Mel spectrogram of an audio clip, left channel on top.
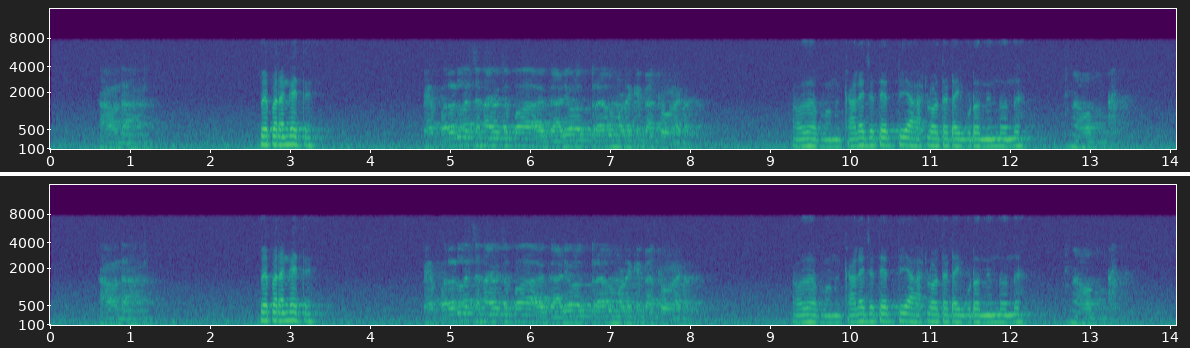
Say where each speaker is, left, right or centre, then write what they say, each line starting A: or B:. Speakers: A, on the left; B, on the left.
A: ಹೌದಾ
B: ಬರಂಗ ಐತೆ
A: ವ್ಯಾಪಾರ ಎಲ್ಲ ಚೆನ್ನಾಗಾಗಿತ ಗಾಡಿ ಒಳ ಟ್ರಾವೆಲ್ ಮಾಡೋಕೆ ಬ್ಯಾಸ್ ಒಳಕ
B: ಹೌದಾಪ್ಪನ್ ಕಾಲಜ ಜೊತೆತಿ ಆಸ್ಟ್ಲ್ ಹೊತ ಆಗ್ಬ ಬಿಡೋ್ ನಿಂದ್ ಒಂದು
A: ಹೌದು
